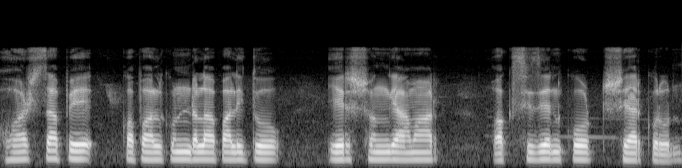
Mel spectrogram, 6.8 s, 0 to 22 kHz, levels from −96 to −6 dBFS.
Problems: none marked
